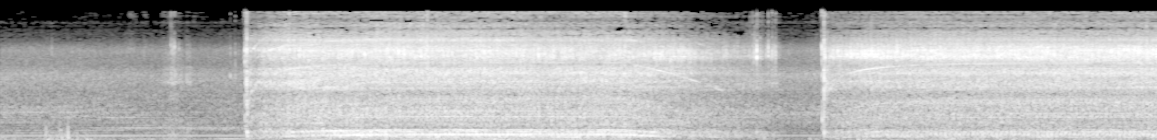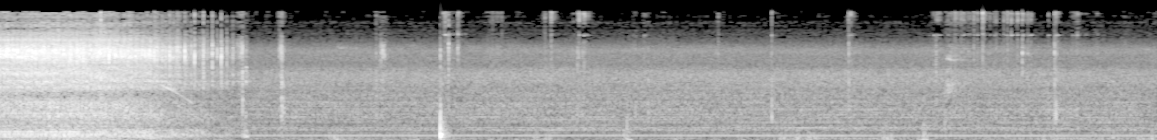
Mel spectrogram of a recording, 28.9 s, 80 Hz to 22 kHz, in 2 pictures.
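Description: Hi-Winch 9500 lb electric winch motor run twice from its remote with no load on the cable: each run starts abruptly with a click, whines steadily for about five seconds, then falls in pitch as the motor spins down. A sharp click comes a few seconds after the second run.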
